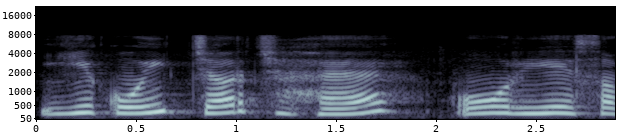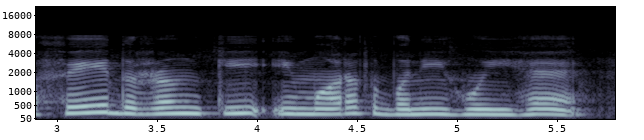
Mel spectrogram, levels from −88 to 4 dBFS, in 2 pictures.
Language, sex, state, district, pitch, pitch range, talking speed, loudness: Hindi, female, Bihar, Kishanganj, 215 Hz, 195-225 Hz, 135 wpm, -23 LUFS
